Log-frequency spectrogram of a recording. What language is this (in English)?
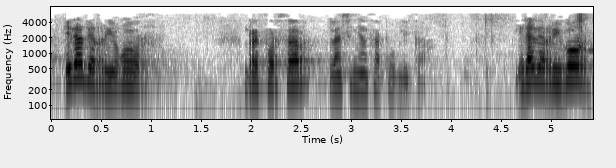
Spanish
